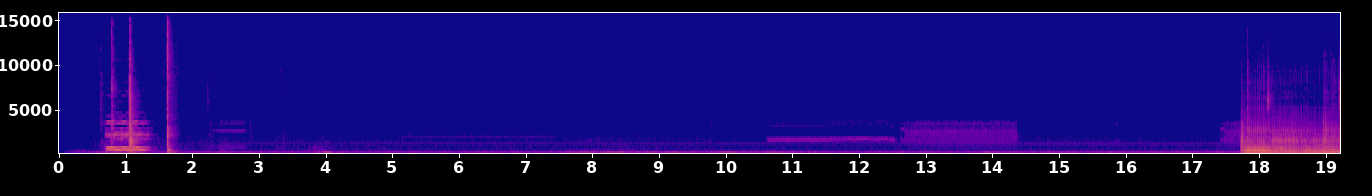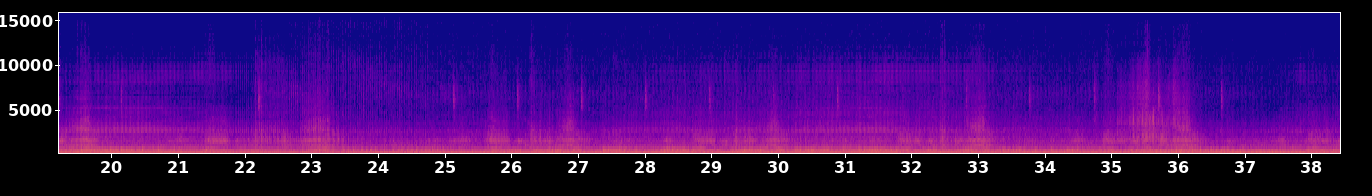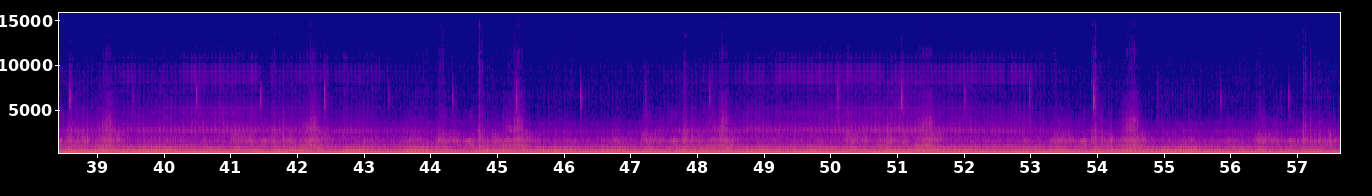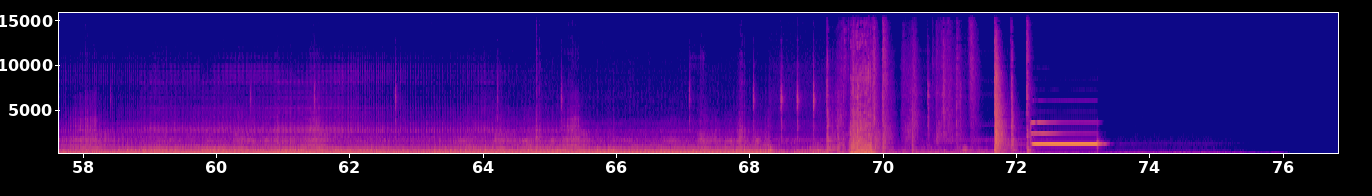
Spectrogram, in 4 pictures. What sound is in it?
Faksi, vastaanotto / Fax, receiving a text message (Canon)
Faksilla vastaanotetaan viesti, tekstiviesti. (Canon).
Paikka/Place: Suomi / Finland / Nummela
Aika/Date: 21.10.1991
Field-recording, Communications, Facsimile, Telecommunications, Tehosteet, Finnish-Broadcasting-Company, Yleisradio, Suomi, Faksi, Tietoliikenne, Soundfx, Yle, Finland, Fax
